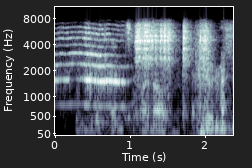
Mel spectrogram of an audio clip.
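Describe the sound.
A cat meows in a long, high, drawn-out cry, followed by rougher, strained yowling sounds.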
